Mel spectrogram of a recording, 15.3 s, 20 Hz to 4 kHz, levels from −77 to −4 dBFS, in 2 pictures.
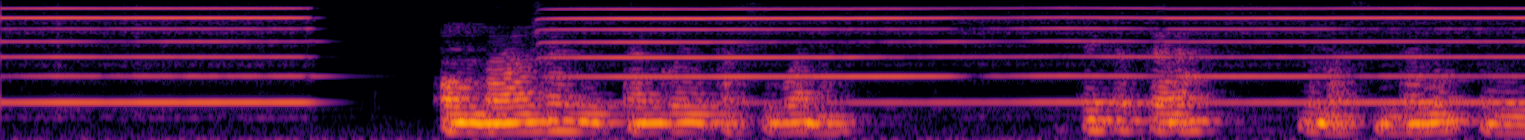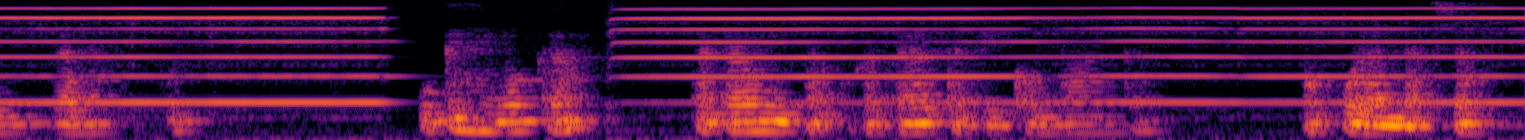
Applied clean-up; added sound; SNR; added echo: none; Bowed string instrument; 2 dB; reverberation time 0.7 s.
